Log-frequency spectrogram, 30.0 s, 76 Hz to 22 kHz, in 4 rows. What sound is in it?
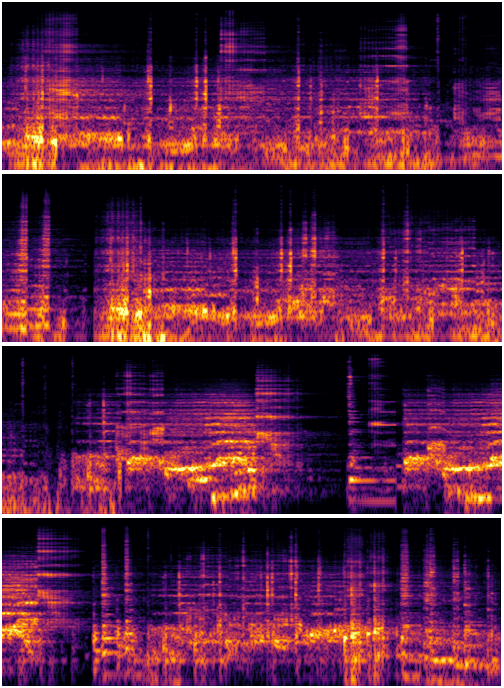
Sound effects > Experimental
Konkret Jungle 7
From a pack of samples focusing on ‘concrete’ and acousmatic technique (tape manipulation, synthetic processing of natural sounds, extension of “traditional” instruments’ timbral range via electronics). This excerpt is a tape-collage using splices of bowed cymbal and other random foley noises, combining some more modern comb filter feedback with the "vintage" tape manipulation effects.
acousmatic, bowed-cymbal, comb-filter, extended-technique, musique-concrete, objet-sonore, slicing, tape-manipulation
